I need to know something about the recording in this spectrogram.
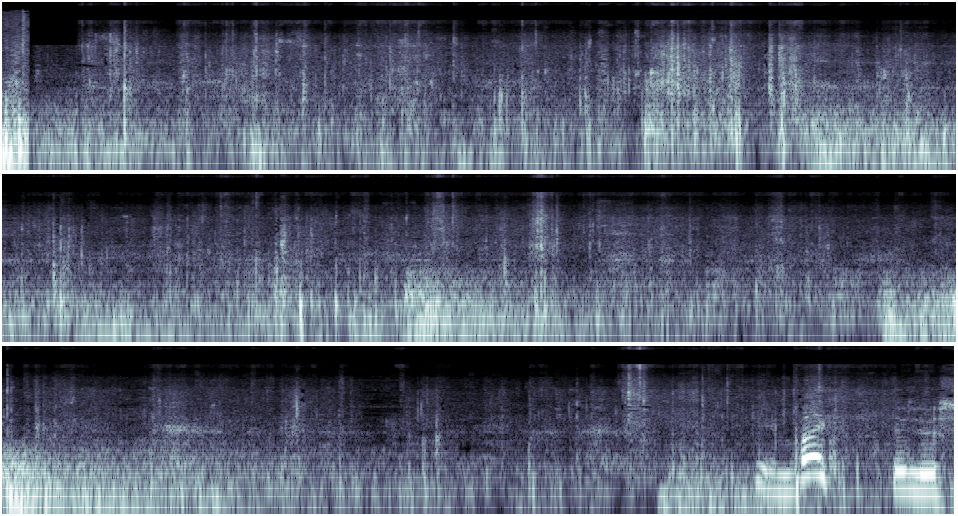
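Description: Footsteps crunch on broken concrete and rubble.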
